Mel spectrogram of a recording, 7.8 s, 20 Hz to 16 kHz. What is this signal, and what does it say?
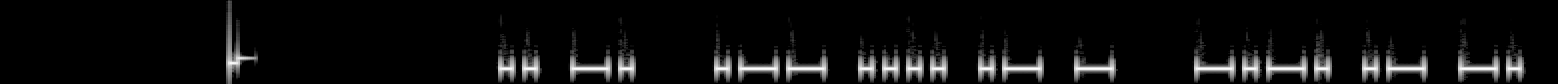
Morse code, heard as a keyed tone, about 20 wpm, 700 Hz. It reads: IN WHAT CAN
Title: Sets of 8 Words - 20wpm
